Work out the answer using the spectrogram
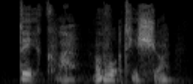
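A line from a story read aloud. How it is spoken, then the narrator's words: Gruff grumble. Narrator (Russian): буркнул Андрей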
